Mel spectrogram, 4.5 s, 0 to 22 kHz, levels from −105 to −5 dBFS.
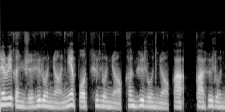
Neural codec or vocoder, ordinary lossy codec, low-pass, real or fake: none; none; none; real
